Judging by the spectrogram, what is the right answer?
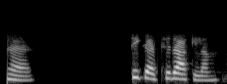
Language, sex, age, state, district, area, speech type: Bengali, female, 30-45, West Bengal, Paschim Bardhaman, urban, conversation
